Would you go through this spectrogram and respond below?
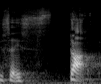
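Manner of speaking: short, sharp, low, clipped delivery. Showing the tone for correcting a dog, sharp, lower command tone. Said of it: "It's sharp".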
